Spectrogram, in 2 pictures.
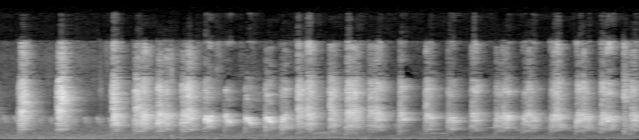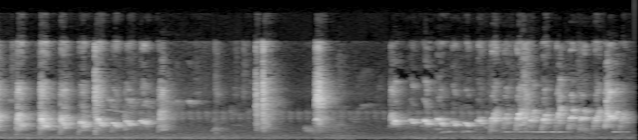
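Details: Budgerigar performing mimicked songs of cucak jenggot, kapas tembak, lovebird ngekek and fighting house sparrows, kept to tutor other songbirds; a rapid train of sharp chirps, over two a second, breaks into a brief gap and then a twittering warble.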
